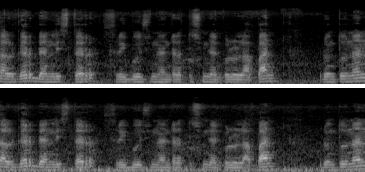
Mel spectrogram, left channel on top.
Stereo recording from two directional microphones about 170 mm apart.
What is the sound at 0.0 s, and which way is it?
Speech, 35° left (ahead or behind).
